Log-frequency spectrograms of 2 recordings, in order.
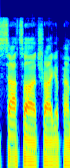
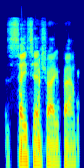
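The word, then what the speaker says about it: Satyr tragopan: sat tragapan I think John Franson always tells me it's satiran so I should say it correctly sat tragapan we always used to call it satire tragapan But he reminds me that's a form of humor and it's actually sati frag pound.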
